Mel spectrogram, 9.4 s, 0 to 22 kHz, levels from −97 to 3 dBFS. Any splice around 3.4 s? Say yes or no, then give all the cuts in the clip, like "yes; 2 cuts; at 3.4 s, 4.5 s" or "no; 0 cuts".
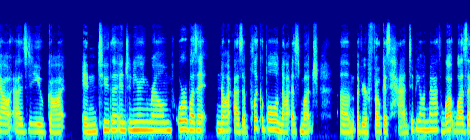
yes; 1 cut; at 3.4 s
